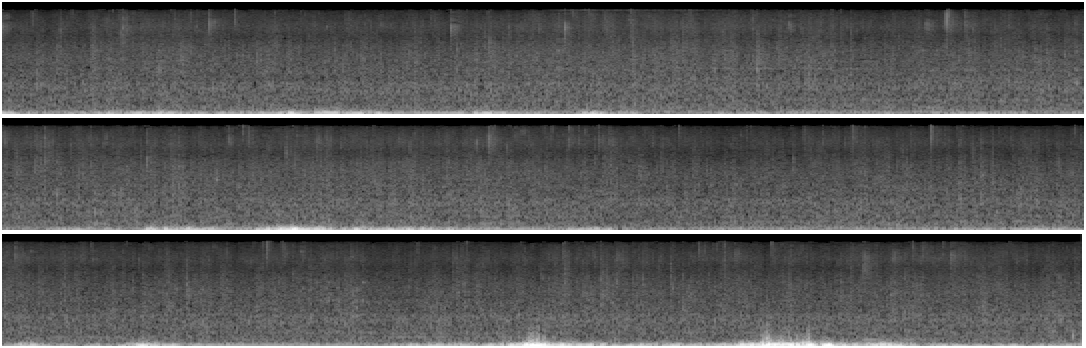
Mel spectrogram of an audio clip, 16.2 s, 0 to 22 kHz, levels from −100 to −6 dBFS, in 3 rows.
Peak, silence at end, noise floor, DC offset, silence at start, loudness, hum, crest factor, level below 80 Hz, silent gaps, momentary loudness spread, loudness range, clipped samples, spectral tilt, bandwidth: -2 dBFS; 0 s; -47 dBFS; under 0.1%; 0 s; -28 LUFS; none; 24 dB; -26 dBFS; none; 24 LU; 20 LU; under 0.1%; -5.5 dB/octave; 15.5 kHz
